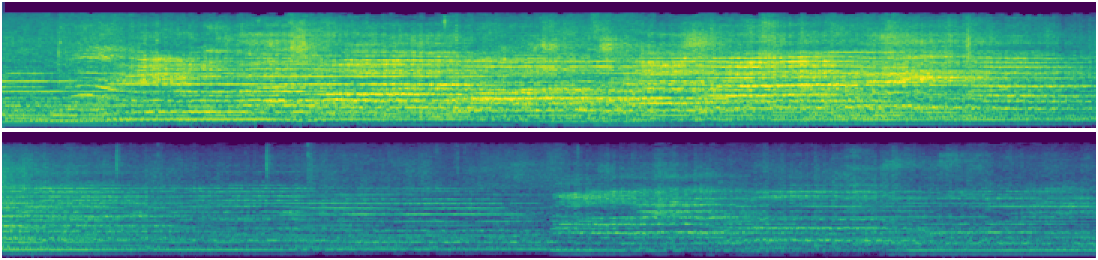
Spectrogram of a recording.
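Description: A choir singing slow music with long held notes over steady low notes; the music gets quieter about eight seconds in.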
